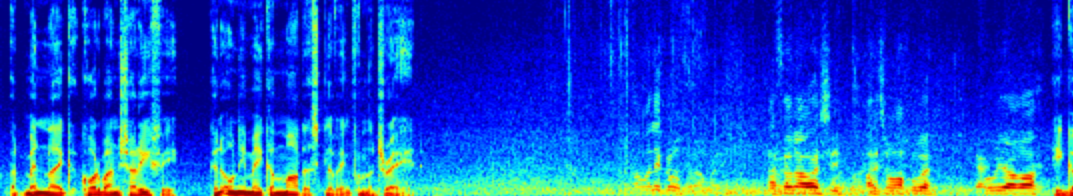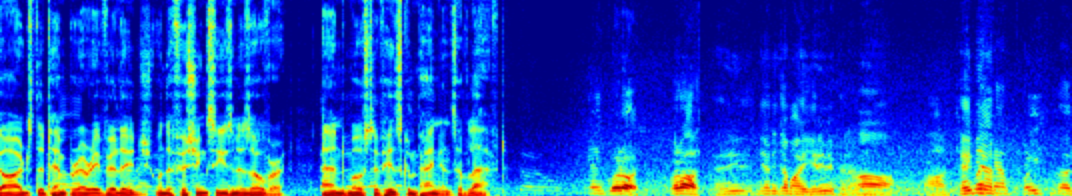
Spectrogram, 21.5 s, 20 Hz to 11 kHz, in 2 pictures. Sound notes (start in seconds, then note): 7.3 they speak Farsi; 16.6 they speak Farsi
